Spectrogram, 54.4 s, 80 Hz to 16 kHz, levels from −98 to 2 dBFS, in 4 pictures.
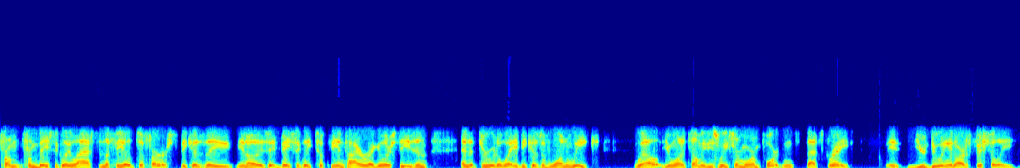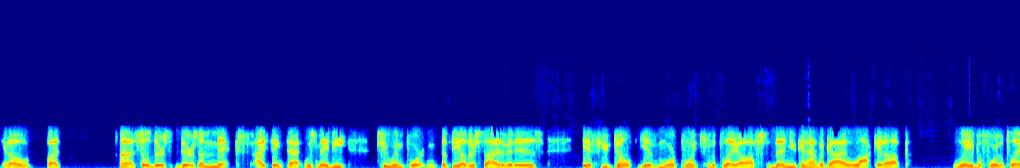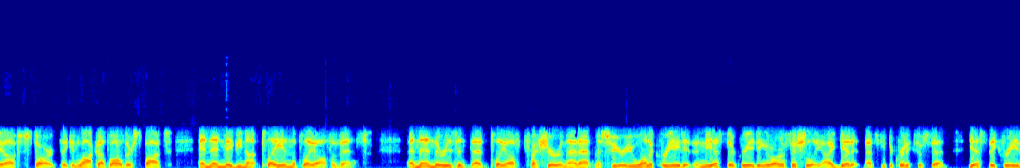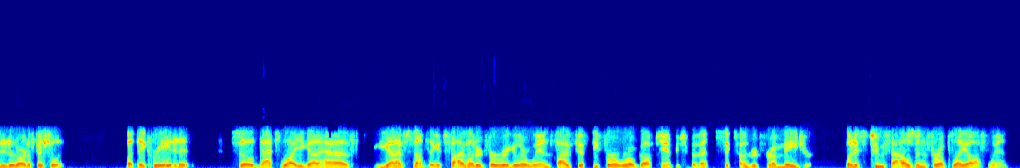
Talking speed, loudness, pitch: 200 wpm, -26 LUFS, 120 Hz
